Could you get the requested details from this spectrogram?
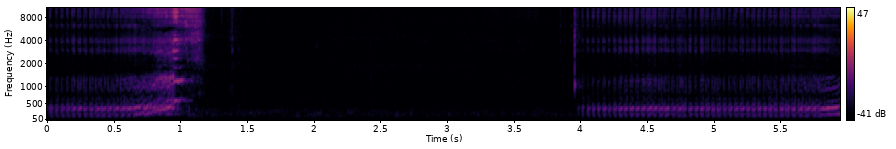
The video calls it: Miniature Schnauzer Making Cute Noises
